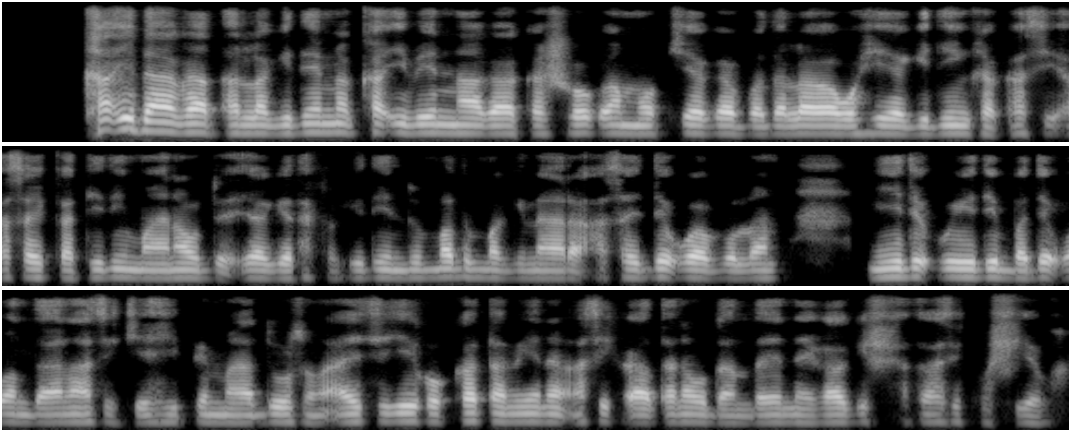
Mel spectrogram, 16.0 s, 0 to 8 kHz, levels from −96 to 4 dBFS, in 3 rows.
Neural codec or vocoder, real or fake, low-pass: codec, 24 kHz, 1.2 kbps, DualCodec; fake; 7.2 kHz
